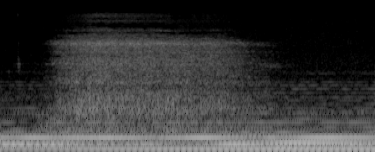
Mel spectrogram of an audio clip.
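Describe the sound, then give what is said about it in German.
A single slow inhale through the nose from a guided breathing exercise, a soft airy rush lasting about a second over a low, steady background hum. “Atme hier noch einmal durch die Nase ein.”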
